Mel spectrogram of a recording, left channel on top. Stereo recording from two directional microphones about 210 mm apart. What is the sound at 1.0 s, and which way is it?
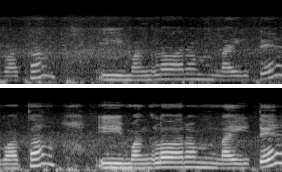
Speech, 30° right (ahead or behind).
